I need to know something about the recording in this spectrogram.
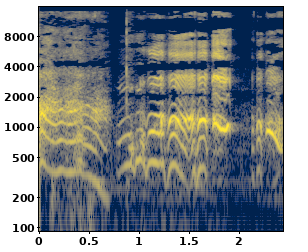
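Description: Baby laughing: one drawn-out laugh that falls in pitch, then, about a second in, a quick run of short laughs.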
